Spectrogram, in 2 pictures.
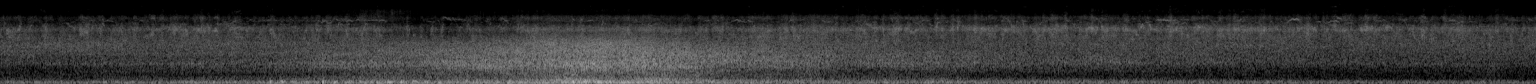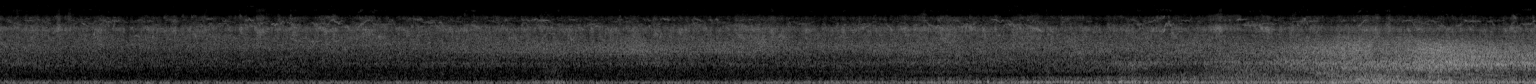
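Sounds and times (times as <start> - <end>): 
common starling flock giving mixed squeaks, clicks and twitters: 0.0 - 30.7.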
